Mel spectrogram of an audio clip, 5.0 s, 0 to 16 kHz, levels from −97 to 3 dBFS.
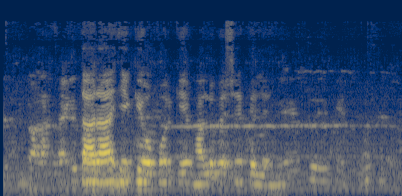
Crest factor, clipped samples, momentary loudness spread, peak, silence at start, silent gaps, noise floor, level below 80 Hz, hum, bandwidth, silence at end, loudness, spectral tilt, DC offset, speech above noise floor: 20 dB; under 0.1%; 21 LU; -2 dBFS; 0.05 s; none; -43 dBFS; -52 dBFS; none; 11 kHz; 0.25 s; -21 LUFS; -7 dB/octave; under 0.1%; 22 dB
